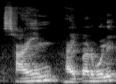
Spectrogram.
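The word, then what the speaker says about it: sinh: লিখে দিয়েছি সেটা হচ্ছে সাইন হাইপারবলিক এটা কিন্তু উচ্চারণটা এরকম হবে সাইন এইচ এক্স নট এইচ এক্স না সাইন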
